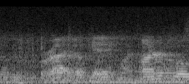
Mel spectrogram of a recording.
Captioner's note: voiceover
